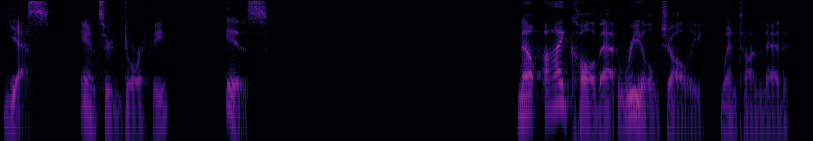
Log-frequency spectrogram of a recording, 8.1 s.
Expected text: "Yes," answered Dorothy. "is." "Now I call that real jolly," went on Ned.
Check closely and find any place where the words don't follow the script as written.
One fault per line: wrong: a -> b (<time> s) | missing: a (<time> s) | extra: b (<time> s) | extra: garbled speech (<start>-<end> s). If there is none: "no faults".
no faults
